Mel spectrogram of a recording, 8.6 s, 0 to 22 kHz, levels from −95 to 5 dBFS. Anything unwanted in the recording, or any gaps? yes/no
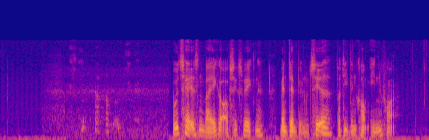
yes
